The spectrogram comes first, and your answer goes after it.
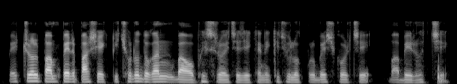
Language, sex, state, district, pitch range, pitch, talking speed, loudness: Bengali, male, West Bengal, Cooch Behar, 105-130 Hz, 115 Hz, 225 wpm, -21 LUFS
